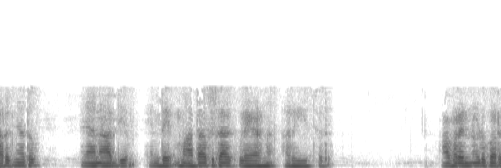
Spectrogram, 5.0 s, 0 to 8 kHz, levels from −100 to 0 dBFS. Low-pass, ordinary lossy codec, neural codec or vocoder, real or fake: 7.2 kHz; AAC, 16 kbps; none; real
